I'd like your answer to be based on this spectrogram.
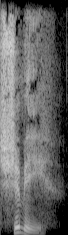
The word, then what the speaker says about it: Shimei: No, they just pronounce it Shimei. Shimei, okay.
